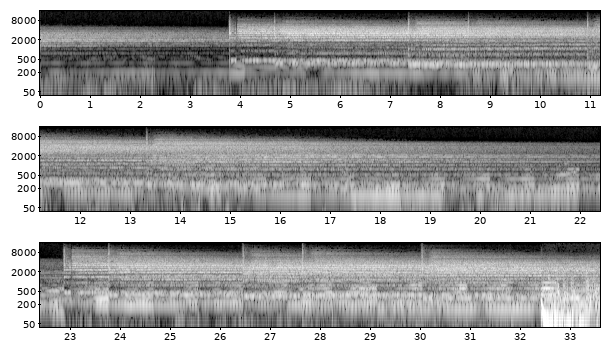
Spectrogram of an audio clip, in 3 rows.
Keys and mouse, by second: 2.6 ctrl+z, 5.4 ctrl+z, 8.6 ctrl+z, 8.9 ctrl+z, 9.1 ctrl+z, 9.3 ctrl+z, 9.7 right click, 10.1 ctrl+z, 10.8 ctrl+z, 11.2 ctrl+z, 11.4 ctrl+z, 11.5 ctrl+z, 11.8 ctrl+z, 12.0 ctrl+z, 12.3 ctrl+z, 13.3 ctrl+z, 13.5 ctrl+z, 13.6 ctrl+z, 14.1 ctrl+z, 14.2 ctrl+z, 14.4 ctrl+z, 14.5 ctrl+z, 14.8 ctrl+z, 17.1 ctrl+z, 17.3 ctrl+z, 17.6 ctrl+z, 17.8 ctrl+z, 17.9 ctrl+z, 18.2 ctrl+z, 18.8 ctrl+z, 18.9 right click, 20.7 ctrl+z, 20.8 ctrl+z, 28.8 ctrl+z, 30.5 ctrl+z, 31.9 ctrl+z, 32.0 ctrl+z, 32.2 ctrl+z, 32.6 ctrl+z.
